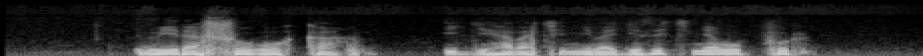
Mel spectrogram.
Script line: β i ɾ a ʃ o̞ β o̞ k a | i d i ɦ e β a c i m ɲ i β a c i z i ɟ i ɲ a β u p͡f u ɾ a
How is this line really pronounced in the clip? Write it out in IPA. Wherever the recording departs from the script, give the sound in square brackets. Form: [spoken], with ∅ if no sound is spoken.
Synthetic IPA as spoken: β i ɾ a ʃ o̞ β o̞ k a | i [ɟ] i ɦ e β a c i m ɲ i β a [ɟ] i z i [c] i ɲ a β u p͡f u ɾ a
